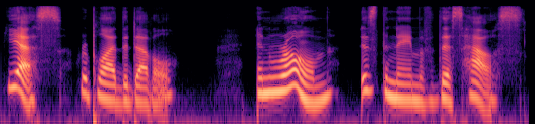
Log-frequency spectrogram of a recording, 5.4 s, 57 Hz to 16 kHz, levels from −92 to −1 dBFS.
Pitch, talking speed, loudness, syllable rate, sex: 200 Hz, 135 wpm, -22 LUFS, 3.8 syllables/s, female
